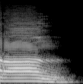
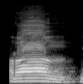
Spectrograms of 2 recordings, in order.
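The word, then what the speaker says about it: wrong: इसी तरह रॉन्ग रॉन्ग यहां भी आर से पहले डब्ल्यू है तो डब्ल्यू साइलेंट है।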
